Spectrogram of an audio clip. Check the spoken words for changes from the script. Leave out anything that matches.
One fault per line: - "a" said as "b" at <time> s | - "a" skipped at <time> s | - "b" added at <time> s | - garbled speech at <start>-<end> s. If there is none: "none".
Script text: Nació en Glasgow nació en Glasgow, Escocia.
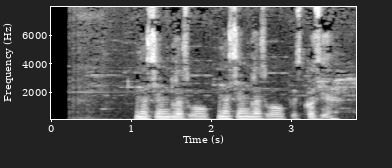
none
